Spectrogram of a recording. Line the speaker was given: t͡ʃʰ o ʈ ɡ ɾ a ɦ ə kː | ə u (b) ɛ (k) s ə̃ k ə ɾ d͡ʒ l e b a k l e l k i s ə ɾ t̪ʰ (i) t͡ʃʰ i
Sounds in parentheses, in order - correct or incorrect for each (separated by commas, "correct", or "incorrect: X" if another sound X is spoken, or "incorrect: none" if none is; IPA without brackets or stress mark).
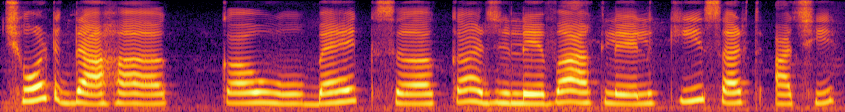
correct, correct, incorrect: a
